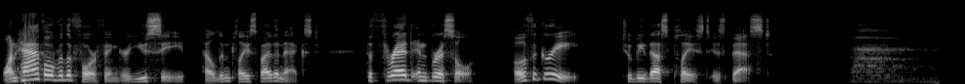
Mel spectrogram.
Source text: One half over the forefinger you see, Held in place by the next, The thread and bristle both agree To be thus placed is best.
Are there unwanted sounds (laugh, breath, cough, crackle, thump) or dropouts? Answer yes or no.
yes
